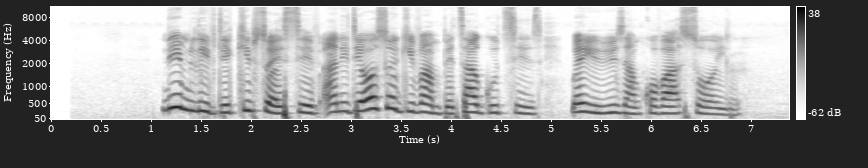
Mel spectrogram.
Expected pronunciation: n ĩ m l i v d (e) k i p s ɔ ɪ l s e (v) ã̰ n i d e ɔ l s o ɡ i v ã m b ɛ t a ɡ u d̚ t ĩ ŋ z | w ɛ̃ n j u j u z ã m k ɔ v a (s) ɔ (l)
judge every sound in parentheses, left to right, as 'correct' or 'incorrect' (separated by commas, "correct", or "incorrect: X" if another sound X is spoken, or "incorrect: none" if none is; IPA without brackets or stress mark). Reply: correct, correct, correct, correct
